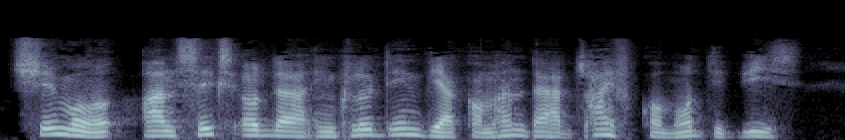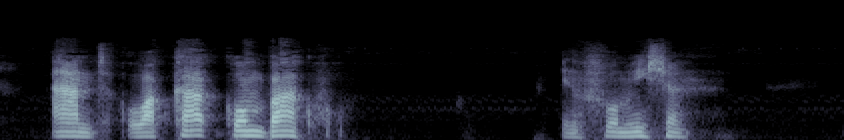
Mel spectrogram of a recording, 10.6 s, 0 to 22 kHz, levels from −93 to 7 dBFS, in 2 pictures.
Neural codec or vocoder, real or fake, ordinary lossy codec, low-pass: codec, 16 kHz in and 24 kHz out, 0.6 kbps, FocalCodec, streaming, 2048 codes; fake; MP3, 32 kbps; 7.2 kHz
